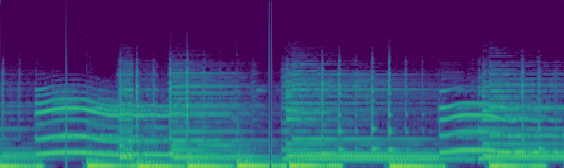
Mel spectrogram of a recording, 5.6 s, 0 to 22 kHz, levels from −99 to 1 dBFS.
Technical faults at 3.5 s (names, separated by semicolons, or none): none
